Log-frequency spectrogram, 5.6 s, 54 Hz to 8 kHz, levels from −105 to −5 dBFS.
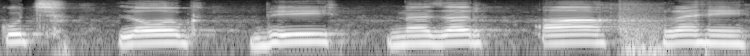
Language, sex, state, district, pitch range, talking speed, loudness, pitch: Hindi, male, Punjab, Fazilka, 170-185 Hz, 65 wpm, -14 LUFS, 180 Hz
